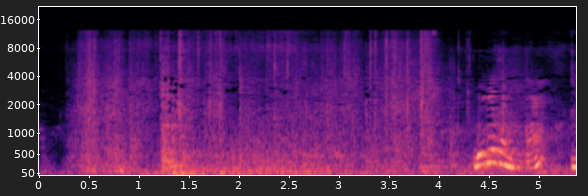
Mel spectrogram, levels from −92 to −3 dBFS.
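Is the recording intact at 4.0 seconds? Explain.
No. At 4.0 s, as across the whole clip, the audio shows the marks of HE-AAC compression, likely at a very low bitrate around 16 kbps. The codec keeps only the lower spectrum and synthesizes the treble by copying lower bands upward under a coarse envelope, so the top end is a rebuilt imitation that stops near 12.3 kHz. The damage is plainly audible: high detail sounds gritty and metallic rather than natural.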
